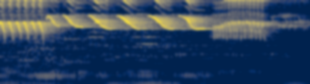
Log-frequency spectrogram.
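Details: Timbrado canary song used to train canaries, with quick high notes, then slow descending whistled slurs about every quarter second, closing in a lower rolling trill; faint low hum behind.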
